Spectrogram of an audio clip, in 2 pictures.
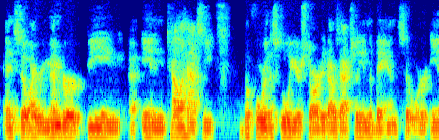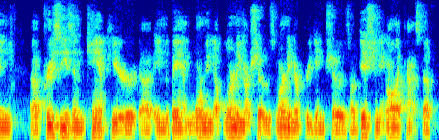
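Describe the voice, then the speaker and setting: Low-voiced Florida man hosting a podcast. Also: level tone, normal speed, dark tone, a little hiss or hum. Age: 40s. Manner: friendly, storytelling, frequent fillers. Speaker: podcast host. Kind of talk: casual interview chat. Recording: echoey room, dull lo-fi sound.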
